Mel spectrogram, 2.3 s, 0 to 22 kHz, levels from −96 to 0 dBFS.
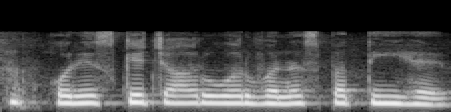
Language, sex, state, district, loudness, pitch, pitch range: Hindi, female, Rajasthan, Jaipur, -14 LUFS, 235 Hz, 225-240 Hz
